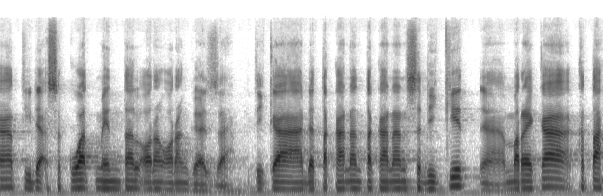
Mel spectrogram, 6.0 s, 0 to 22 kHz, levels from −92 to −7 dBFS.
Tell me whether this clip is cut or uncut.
cut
